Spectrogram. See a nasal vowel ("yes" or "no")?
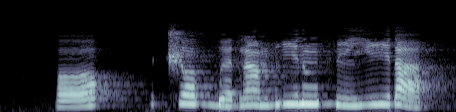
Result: yes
